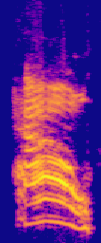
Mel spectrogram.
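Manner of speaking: high, loud disbelieving yelp; stunned at how much he eats; incredulous how. Retold or imitated. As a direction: blurt it out in shock. Disbelief at coworker's appetite.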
